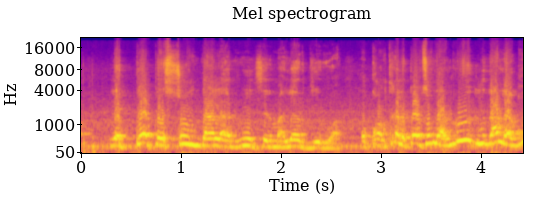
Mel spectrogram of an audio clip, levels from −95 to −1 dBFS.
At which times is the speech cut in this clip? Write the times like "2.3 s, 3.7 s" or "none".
none

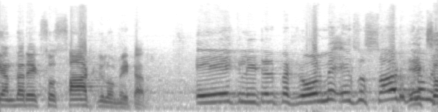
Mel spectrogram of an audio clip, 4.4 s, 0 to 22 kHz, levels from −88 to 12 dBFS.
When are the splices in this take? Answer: none

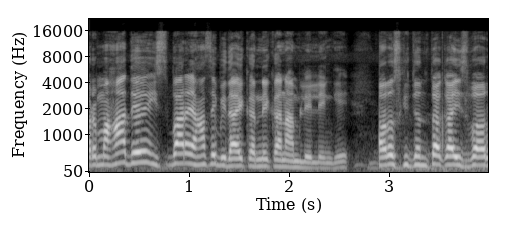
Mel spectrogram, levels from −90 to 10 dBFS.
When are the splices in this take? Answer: 2.9 s

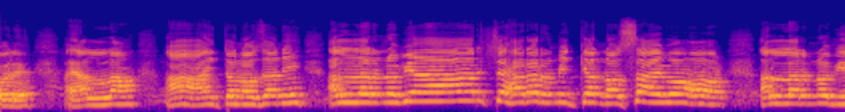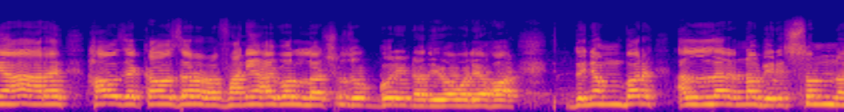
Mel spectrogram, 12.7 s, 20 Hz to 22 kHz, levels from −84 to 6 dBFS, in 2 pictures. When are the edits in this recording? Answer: 10.4 s

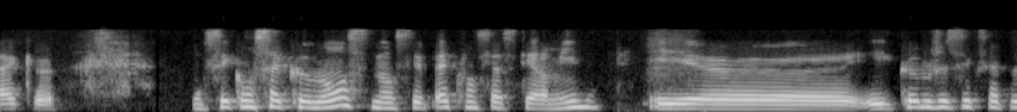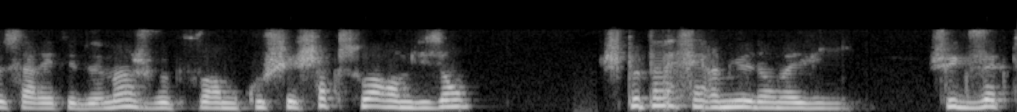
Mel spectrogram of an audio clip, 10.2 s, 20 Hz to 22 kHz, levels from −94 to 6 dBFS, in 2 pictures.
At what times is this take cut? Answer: 0.8 s, 3.1 s

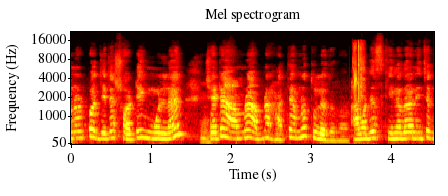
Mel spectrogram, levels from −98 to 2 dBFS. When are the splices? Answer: 3.4 s

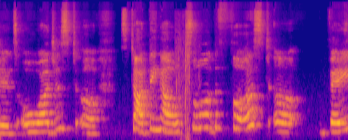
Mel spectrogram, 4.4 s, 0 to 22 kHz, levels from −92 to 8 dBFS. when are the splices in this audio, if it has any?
2.3 s

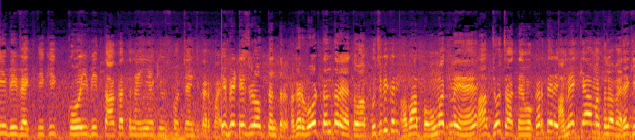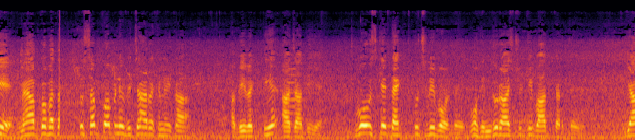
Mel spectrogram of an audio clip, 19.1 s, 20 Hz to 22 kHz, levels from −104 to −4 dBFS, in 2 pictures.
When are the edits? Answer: 3.3 s, 4.3 s, 6.0 s, 7.2 s, 8.4 s, 9.3 s, 10.4 s

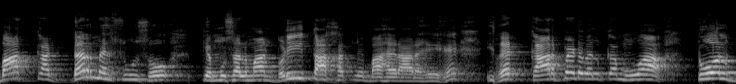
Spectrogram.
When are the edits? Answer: 4.8 s

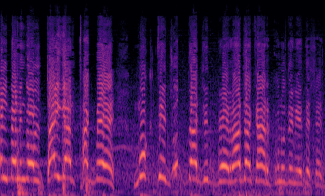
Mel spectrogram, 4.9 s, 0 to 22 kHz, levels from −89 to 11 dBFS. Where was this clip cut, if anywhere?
none

